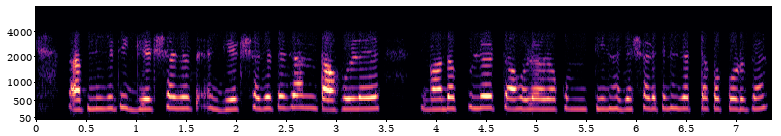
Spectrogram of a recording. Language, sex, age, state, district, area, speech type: Bengali, female, 18-30, West Bengal, Birbhum, urban, conversation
